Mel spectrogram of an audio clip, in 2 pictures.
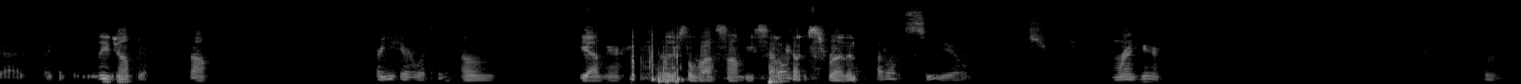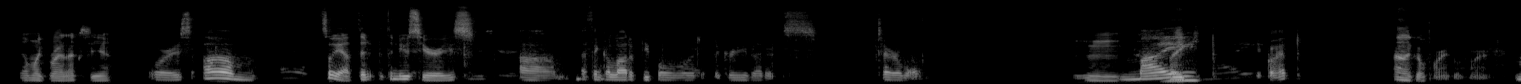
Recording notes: Excuse the poor audio and many other flaws. This is as amateur as can be.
